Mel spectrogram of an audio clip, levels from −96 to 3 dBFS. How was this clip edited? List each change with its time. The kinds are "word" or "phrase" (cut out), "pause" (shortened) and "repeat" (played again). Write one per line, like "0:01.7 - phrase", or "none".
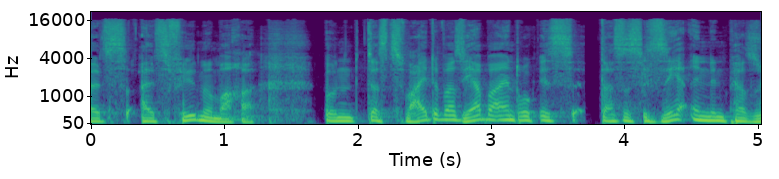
0:02.0 - word
0:02.8 - word
0:03.3 - word
0:04.1 - word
